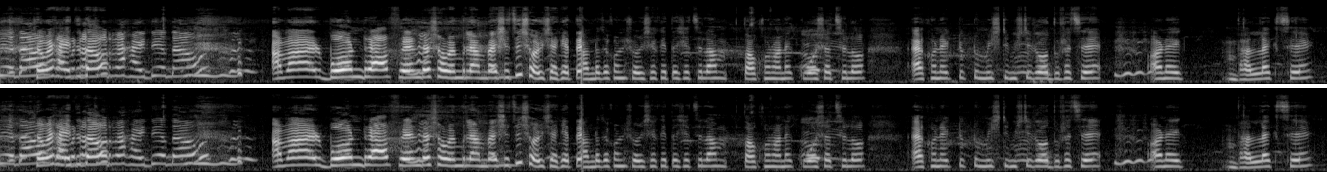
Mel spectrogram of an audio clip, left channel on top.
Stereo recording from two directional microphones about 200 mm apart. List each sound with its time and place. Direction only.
0.3 s a woman's voice: 25° left (ahead or behind)
1.0 s a woman's voice: 35° right (ahead or behind)
2.0 s a sound: 15° right (ahead or behind)
2.6 s a woman's voice: 20° left (ahead or behind); by 13.1 s 10° right (ahead or behind)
